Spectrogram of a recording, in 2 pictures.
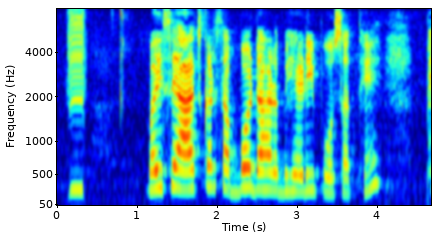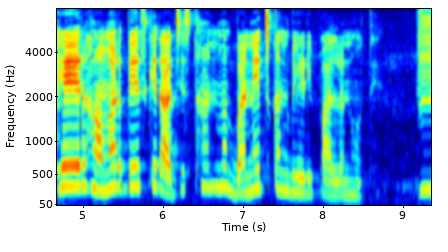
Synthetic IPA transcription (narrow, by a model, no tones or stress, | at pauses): ʋəiseaːd͡ʒkəɾsɐboɖəɦɽbʱeːɽipoːsət̪ɦe | pʰɪɾɦəməɾd̪eːskeɾaːd͡ʒəst̪ʰaːnmẽbəneːt͡ʃkənbʱeːɽipaːlənɦoːt̪ɦeː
